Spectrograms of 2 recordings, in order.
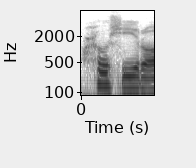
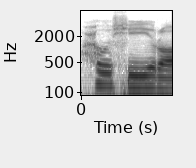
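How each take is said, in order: Both takes have the same delivery.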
